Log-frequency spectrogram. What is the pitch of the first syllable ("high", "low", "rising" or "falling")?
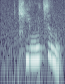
high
